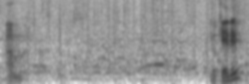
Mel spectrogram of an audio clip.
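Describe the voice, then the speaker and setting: A man hosting a livestream, chatting casually and commentating on his game with rambling, wry asides. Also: slow. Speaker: livestream gamer and host. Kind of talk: casual gameplay commentary and chat.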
